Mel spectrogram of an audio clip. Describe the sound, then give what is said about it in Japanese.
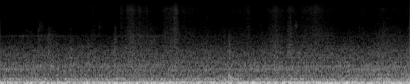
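A steady, heavy low rumble of a shinkansen bullet train rolling into platform 21 at its final stop, Tokyo, continuous and unbroken for the whole stretch, with a faint high hum over it and no voices. “到着ホーム21番線、降り口は右側です。”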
